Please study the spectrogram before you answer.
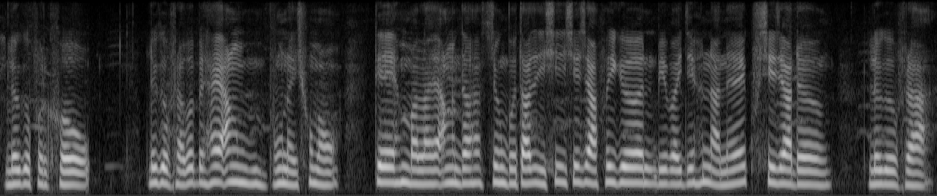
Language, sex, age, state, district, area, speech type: Bodo, female, 60+, Assam, Kokrajhar, rural, spontaneous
